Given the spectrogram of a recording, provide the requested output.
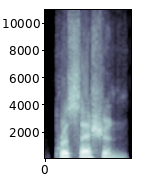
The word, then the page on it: procession: American English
